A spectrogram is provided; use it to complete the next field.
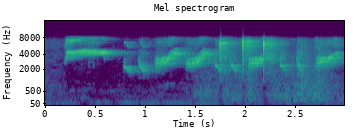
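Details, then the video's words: Training song of a white-rumped shama, murai batu, meant to get a lazy bird singing: a long high clear whistle followed by a quick series of loud sliding whistled notes over a noisy background. "LATIHAN ISAN KICAU UNTUK MURAI BATU YANG MALAS BUNYI"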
